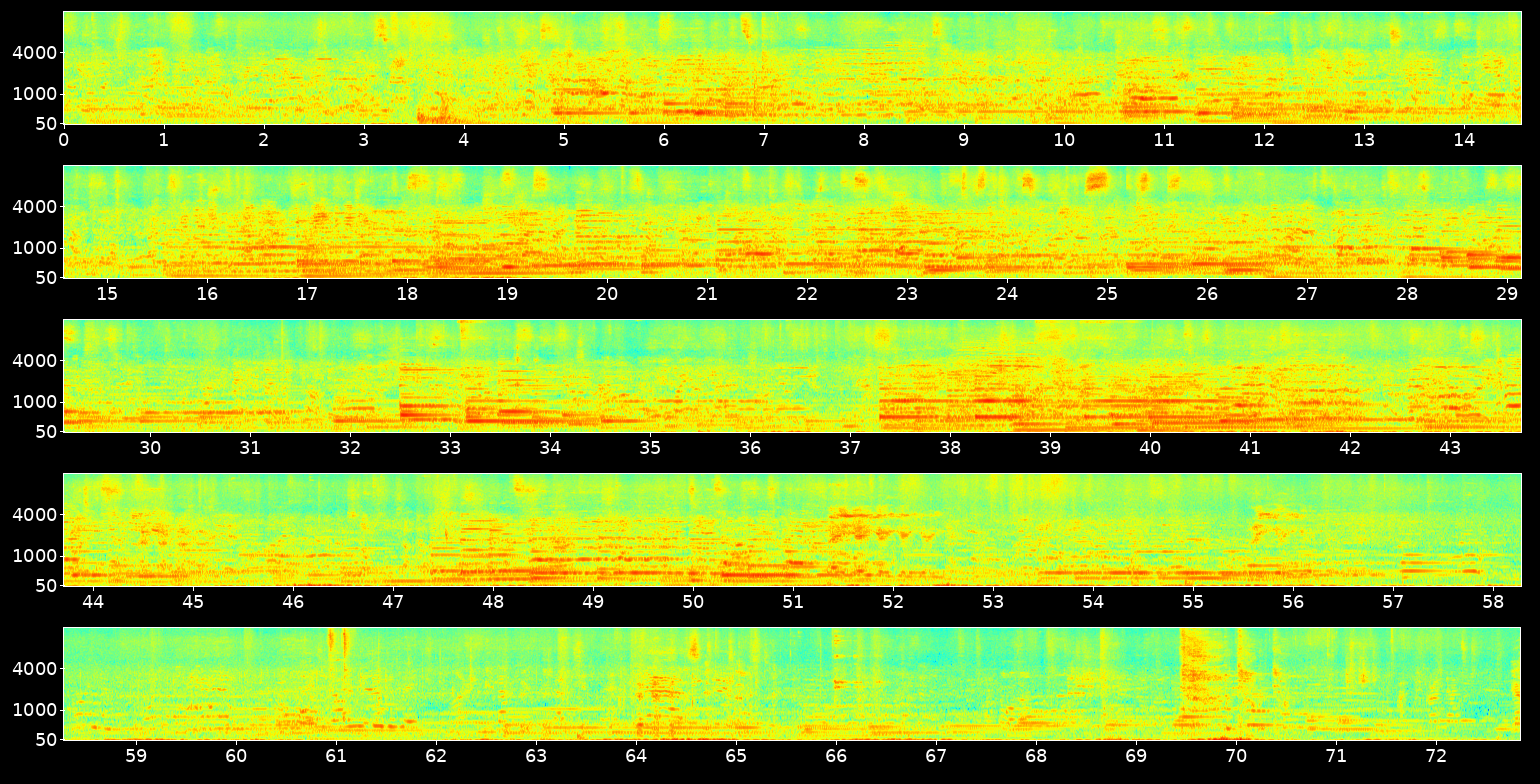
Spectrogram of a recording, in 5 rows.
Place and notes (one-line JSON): {"title": "The Terrace, Lydham, Bishops Castle, UK - Friday market", "date": "2019-12-20 11:38:00", "description": "Friday town market just before Christmas, 2019. Carolers in the corner, and general hub-bub of people buying produce, etc.", "latitude": "52.51", "longitude": "-2.98", "altitude": "182", "timezone": "Europe/London"}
